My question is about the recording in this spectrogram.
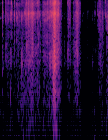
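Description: Faint crinkling of a thin plastic bag under hands handling marinated mackerel fillets, with one louder rustle about a second in.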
